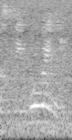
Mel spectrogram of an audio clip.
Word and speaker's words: cigüeña: También se escriben con diéresis la U intermedia y tiene sonido, como por ejemplo cigüeña.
